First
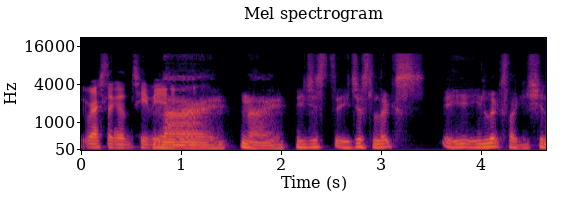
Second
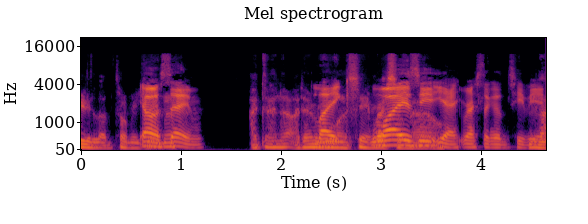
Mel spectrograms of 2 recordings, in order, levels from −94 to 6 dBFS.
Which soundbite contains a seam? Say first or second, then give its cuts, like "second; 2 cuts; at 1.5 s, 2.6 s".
second; 1 cut; at 3.8 s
